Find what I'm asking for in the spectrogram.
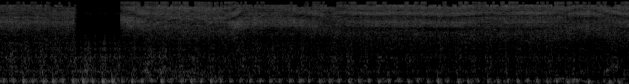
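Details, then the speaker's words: New gas-powered MaxAir air compressor idling at 150 PSI while tank air is vented: loud steady hiss over low even idle thump, before compressor kicks back on; normal pressure release. "So now I'm just going to go ahead and let the air out and see when it kicks back on."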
